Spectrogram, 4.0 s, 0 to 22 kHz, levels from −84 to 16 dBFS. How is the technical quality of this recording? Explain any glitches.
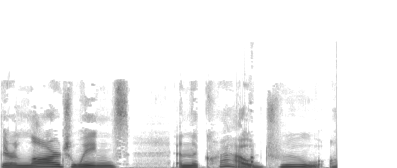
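The speech has two technical faults. At 2.51 s there is damaged data in the compressed stream. The decoder misreads the corrupted frames, loses sync and hunts for the next header, causing a brief chirp, squawk, click or short hole. At 3.36 s the clip has a cut-off end. The final buffers were never written, so the speech stops mid-sound and drops straight into digital silence, with no natural decay.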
